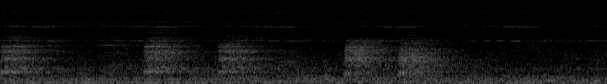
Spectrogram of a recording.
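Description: Faint outdoor background noise: a low steady rumble with a few soft, brief hissing swells.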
